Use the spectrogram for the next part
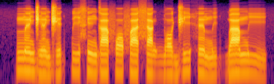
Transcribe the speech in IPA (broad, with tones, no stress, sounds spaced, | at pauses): m ɛ̃˧ d͡ʒ ɛ̃˨ d͡ʒ e˨˦ k͡p i˧ s ĩ˧ ɡ a˧ f ɔ˧ f a˧ s a˧ ɡ͡b ɔ˧ d͡ʒ i˦ h ɛ̃˦˨ m i˧ ɡ͡b a˦ m i˦˨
